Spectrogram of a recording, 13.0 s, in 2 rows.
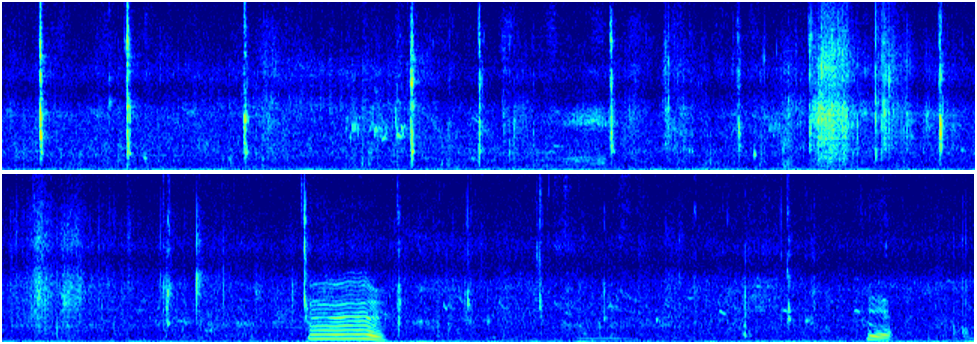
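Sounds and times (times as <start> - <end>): faint bird calls: 0.8 - 12.9
crisp crunching of mango: 2.6 - 10.3.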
